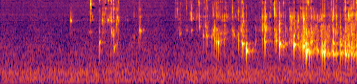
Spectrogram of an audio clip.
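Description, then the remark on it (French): Sake trickles and splashes into a small ceramic cup, starting as scattered drips and building to a steady pour with bright clinking resonance. No one speaks. “Je vais vous demander, Adrienne Saulnier-Blache, de servir alors un verre dans un contenant qui est un contenant en céramique”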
